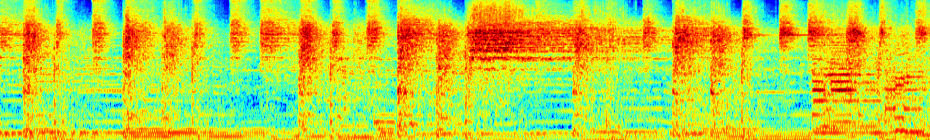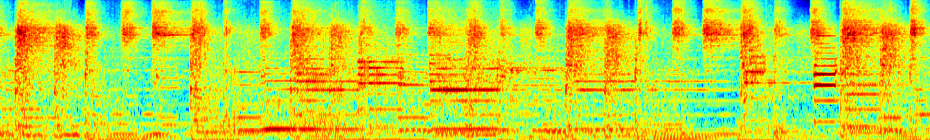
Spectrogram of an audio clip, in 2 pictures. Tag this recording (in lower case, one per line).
music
